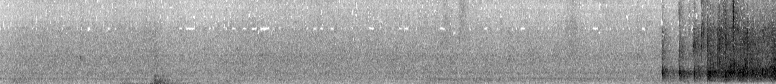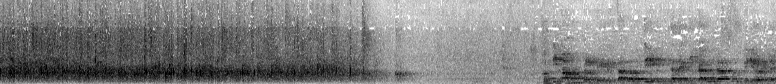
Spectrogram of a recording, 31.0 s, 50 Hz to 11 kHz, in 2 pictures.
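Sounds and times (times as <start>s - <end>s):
audience applauding: 13.2s - 23.9s.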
